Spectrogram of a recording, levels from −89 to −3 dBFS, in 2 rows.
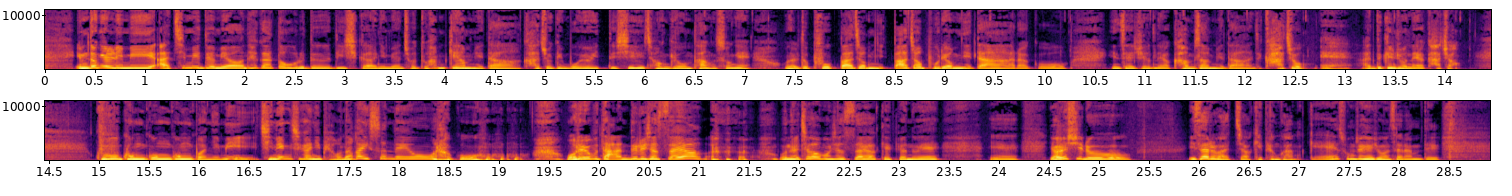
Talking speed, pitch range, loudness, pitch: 295 characters per minute, 160-255 Hz, -16 LUFS, 200 Hz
